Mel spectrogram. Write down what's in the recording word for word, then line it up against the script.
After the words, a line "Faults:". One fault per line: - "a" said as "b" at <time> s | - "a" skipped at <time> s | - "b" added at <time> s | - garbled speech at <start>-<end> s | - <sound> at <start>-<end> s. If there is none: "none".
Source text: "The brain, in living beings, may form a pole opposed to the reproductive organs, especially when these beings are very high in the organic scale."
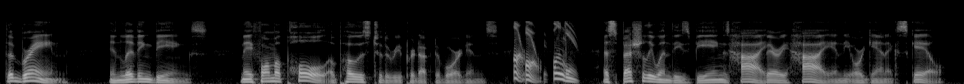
"The brain, in living beings, may form a pole opposed to the reproductive organs, especially when these beings high very high in the organic scale."
Faults:
- chirp at 5.1-5.8 s
- "are" said as "high" at 7.3 s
